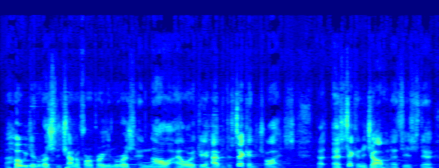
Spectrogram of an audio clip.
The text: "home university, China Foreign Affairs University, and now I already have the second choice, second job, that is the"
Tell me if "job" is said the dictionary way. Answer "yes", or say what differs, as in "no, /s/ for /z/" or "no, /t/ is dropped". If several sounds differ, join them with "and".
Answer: yes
